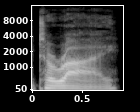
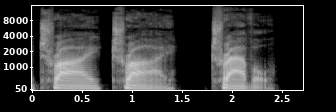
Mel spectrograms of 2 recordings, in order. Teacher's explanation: the consonant blend TR is going to be more of the CH sound combined with R. So for example, TRY is not going to be tarai, it's going to be try, travel.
